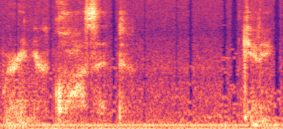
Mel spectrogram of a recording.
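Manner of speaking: mock-sinister hushed whisper; creepy whisper. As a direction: whisper it like a lurking stalker, joking. Creepy joke to the viewers.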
